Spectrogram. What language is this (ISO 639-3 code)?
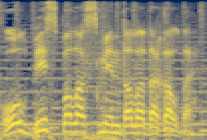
kaz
